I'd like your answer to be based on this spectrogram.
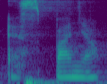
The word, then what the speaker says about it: España: ale Španělé mají Espaňa, protože tam máme SP.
